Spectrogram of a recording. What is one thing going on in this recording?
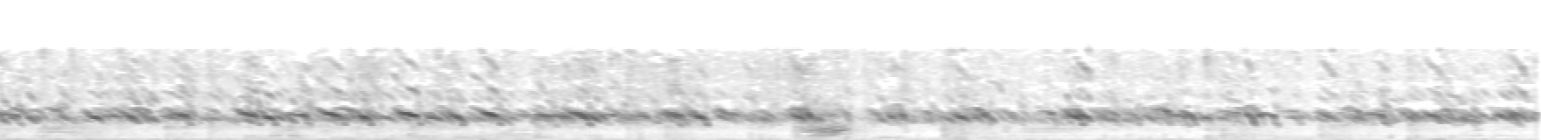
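Many chicks cheep loudly and continuously.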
